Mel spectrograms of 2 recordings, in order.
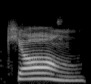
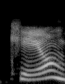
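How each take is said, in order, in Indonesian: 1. Namanya diucapkan satu suku kata, kyong. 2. Namanya diucapkan dua suku kata, ke-ong. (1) "Tapi dibacanya Kyong" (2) "gimana sih tulisnya teh? Keong gitu ya"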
